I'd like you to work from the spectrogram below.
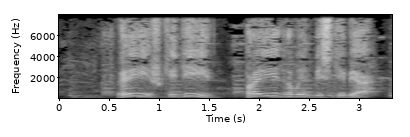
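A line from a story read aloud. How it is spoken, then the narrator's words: Kids shouting. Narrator (Russian): кричали ему ребята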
